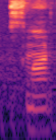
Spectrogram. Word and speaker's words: স্মার্ট: আমি প্রোনাউন্সিয়েশনটা ঠিক করছি তো, মানে স্মর্ত তো? স্মার্ট তো আমার নাম।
